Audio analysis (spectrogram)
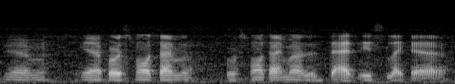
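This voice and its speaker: A man's voice: lowish voice, completely flat delivery, a little slow, gravelly, lo-fi sound, slight background noise. A man giving casual playthrough commentary as a gaming host, muttering to himself and reacting aloud. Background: game music.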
